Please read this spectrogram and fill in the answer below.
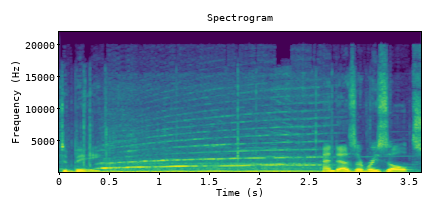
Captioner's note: siren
